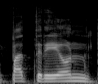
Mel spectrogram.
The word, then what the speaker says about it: Patreon: Se escribe Patreon.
